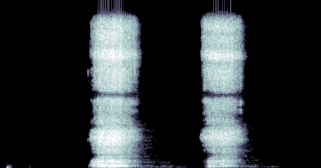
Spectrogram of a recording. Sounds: Sniff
